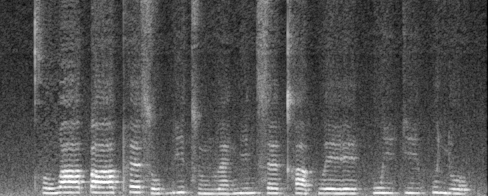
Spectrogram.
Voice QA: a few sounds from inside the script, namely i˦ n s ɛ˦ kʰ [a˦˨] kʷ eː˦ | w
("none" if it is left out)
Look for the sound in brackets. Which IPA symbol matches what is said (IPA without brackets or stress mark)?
a˦˨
